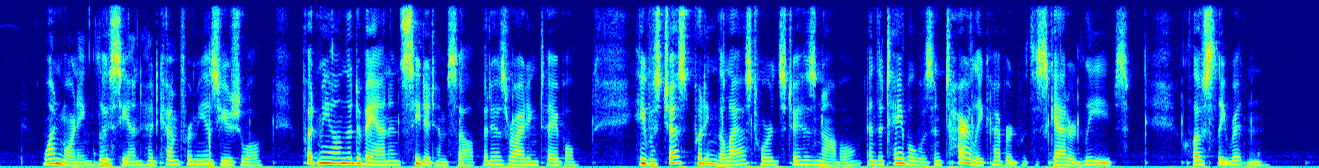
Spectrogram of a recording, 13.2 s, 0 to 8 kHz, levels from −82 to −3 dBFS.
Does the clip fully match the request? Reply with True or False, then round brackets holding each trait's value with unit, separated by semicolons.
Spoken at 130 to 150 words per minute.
False (205 wpm)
